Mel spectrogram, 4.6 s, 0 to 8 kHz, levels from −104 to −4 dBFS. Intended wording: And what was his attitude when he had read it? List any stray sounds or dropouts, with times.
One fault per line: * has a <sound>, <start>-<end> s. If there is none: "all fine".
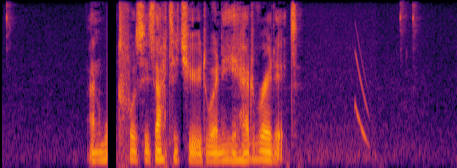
* has a dropout, 1.1-1.2 s
* has a chirp, 3.5-3.7 s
